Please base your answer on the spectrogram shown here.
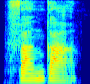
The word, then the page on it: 反感: fǎn gǎn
